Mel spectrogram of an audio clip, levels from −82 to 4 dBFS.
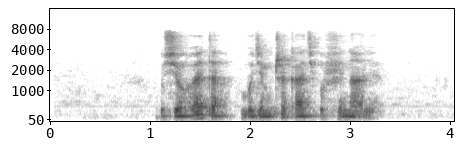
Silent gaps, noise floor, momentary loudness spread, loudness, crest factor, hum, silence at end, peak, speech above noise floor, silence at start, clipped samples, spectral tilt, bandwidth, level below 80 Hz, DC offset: none; -64 dBFS; 10 LU; -27 LUFS; 22 dB; none; 0.75 s; -8 dBFS; 38 dB; 1.1 s; under 0.1%; -5.5 dB/octave; 8 kHz; -62 dBFS; under 0.1%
